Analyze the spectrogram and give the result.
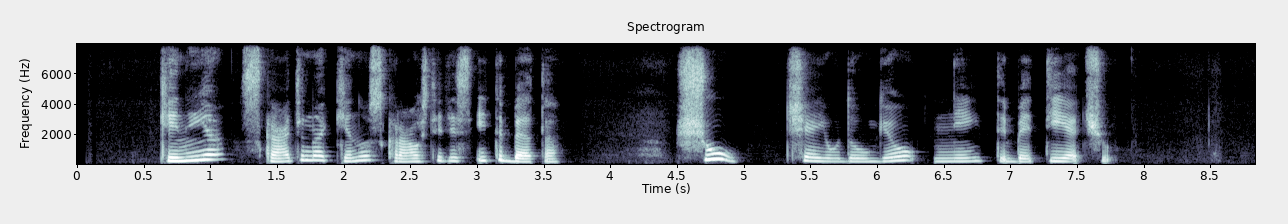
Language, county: Lithuanian, Kaunas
